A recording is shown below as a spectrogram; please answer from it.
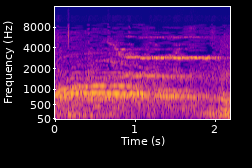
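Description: Audience in a large sports hall cheering while a long held note sounds, bending up at the start, with a thin high steady tone joining about halfway through.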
